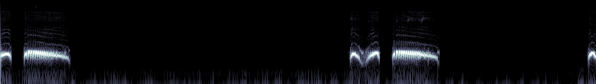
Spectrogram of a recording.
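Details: Spotted dove cooing: two phrases about three and a half seconds apart, each a short note followed by a longer, mellow, falling coo, against a quiet background.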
